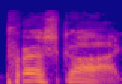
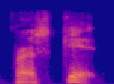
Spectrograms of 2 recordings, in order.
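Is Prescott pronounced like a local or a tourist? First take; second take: tourist; local. First: Prescott is pronounced the way a tourist says it. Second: Prescott is pronounced the way a local says it. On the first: The speaker is an outsider to the area. The speaker calls it wrong. "You don't say Prescott. ... Or else you sound like a tourist" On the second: The speaker belongs to the area. The speaker calls it right. "You got to say Prescott"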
